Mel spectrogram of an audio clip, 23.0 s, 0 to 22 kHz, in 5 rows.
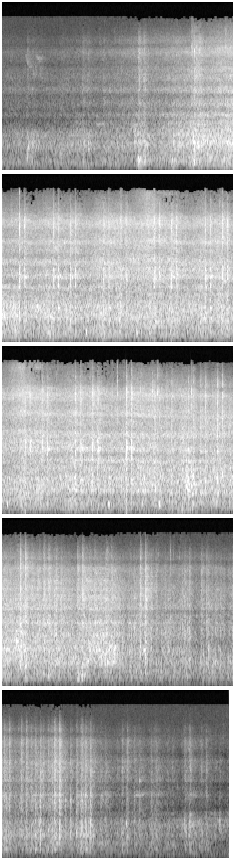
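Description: A JR 285 series electric sleeper train passing through a station, its wheels clacking over the rail joints. The sound builds as it approaches, is loud for about twelve seconds while the cars go by, then fades as it draws away.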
